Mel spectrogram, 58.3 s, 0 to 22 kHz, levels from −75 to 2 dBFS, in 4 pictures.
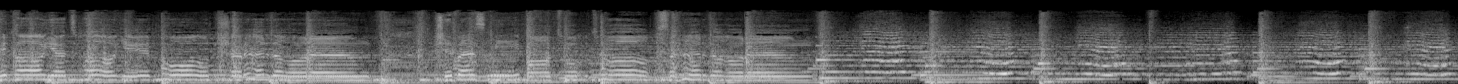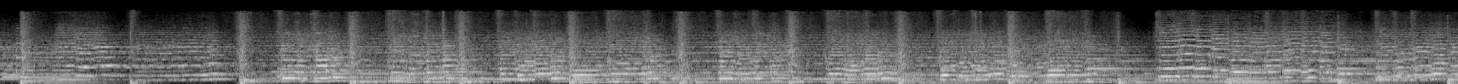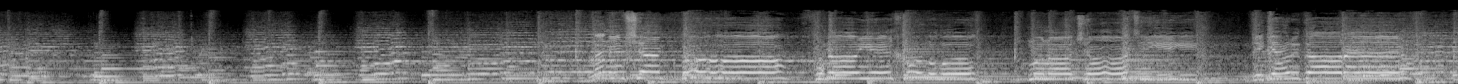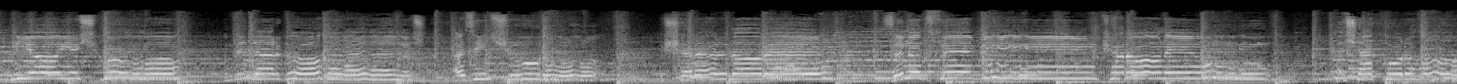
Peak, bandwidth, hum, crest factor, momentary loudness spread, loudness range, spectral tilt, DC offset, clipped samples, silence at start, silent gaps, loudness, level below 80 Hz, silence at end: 0 dBFS; 13.5 kHz; none; 14 dB; 10 LU; 7 LU; -4.5 dB/octave; under 0.1%; under 0.1%; 0 s; none; -14 LUFS; -34 dBFS; 0 s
